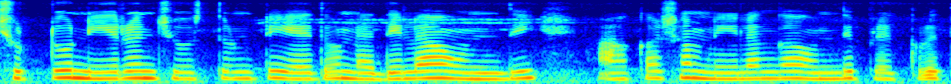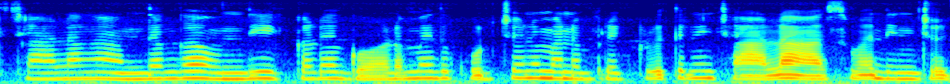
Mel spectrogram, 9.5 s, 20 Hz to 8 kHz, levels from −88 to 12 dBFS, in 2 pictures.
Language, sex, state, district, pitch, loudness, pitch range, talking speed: Telugu, female, Andhra Pradesh, Visakhapatnam, 225 Hz, -18 LUFS, 215-240 Hz, 135 wpm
